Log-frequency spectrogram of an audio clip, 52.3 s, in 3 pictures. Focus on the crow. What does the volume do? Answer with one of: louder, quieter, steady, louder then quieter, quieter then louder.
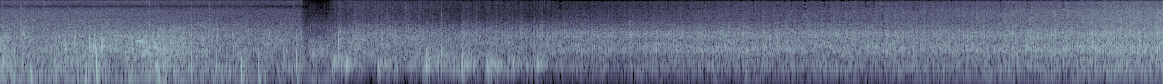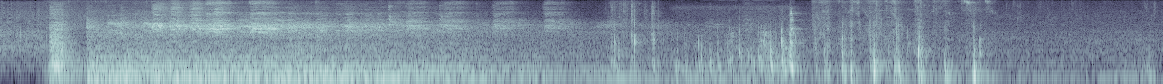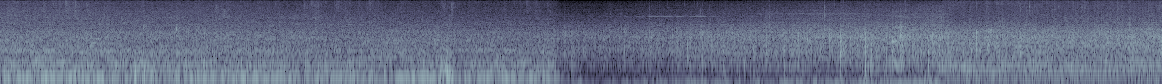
quieter.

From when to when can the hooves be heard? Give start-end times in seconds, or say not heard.
26.6-32.4.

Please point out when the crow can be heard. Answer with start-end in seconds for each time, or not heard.
18.1-28.8.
